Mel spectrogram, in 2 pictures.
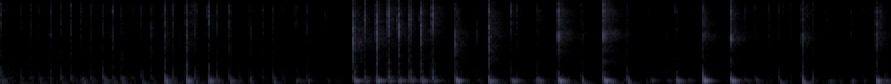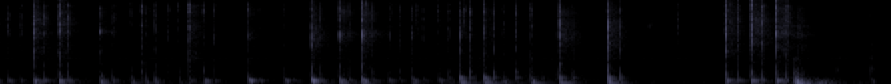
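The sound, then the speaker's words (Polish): Steady typing on a quiet keyboard held right up to the microphone: rapid, soft clicky keystrokes in quick bursts, with brief pauses around two and ten seconds, and no voices. “Ja teraz może przysunę tę klawiaturę pod sam mikrofon.”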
